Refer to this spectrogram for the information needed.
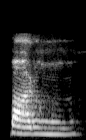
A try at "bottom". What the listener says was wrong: So make the m sound longer. No, you have to make the vibration sound. Do you feel the vibration in your neck?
